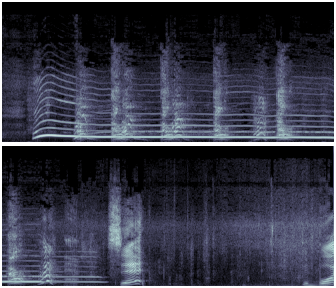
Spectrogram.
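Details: Dog howling played to set off other dogs' howls: one long steady howl held near one pitch for about four seconds, with pulsed barking-like sounds over it, then short rising yelps near the end.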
